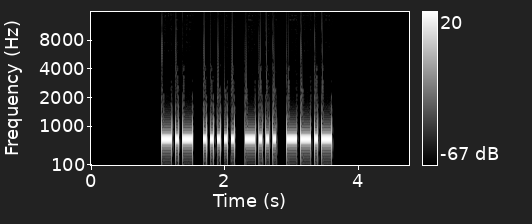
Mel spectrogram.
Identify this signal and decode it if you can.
Morse code, heard as a keyed tone, about 23 wpm, 700 Hz. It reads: K5BQ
